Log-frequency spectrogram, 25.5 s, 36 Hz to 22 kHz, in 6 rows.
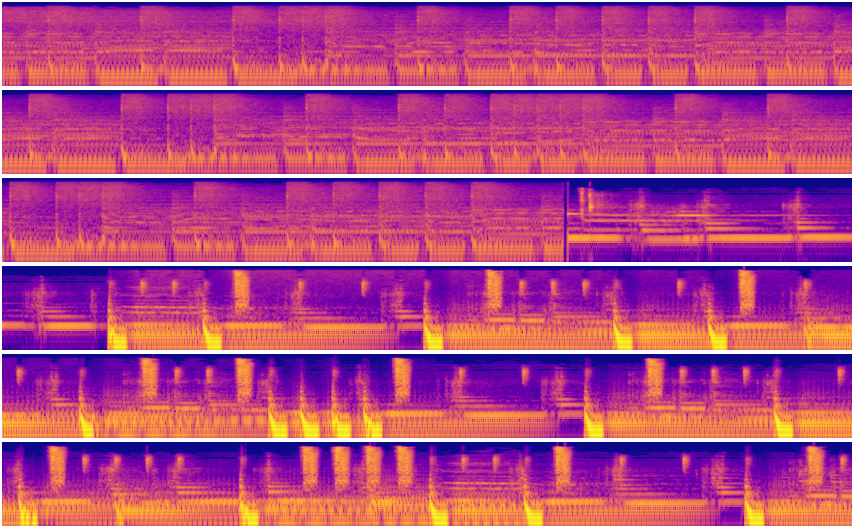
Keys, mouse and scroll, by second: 0.8 scroll up 1, 1.3 click, 2.0 scroll down 1, 2.4 click, 2.8 scroll up 1, 3.8 f, 4.1 f, 5.4 f, 6.0-11.0 drag, 11.2 click, 11.2 typing, 11.2 ctrl+s.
